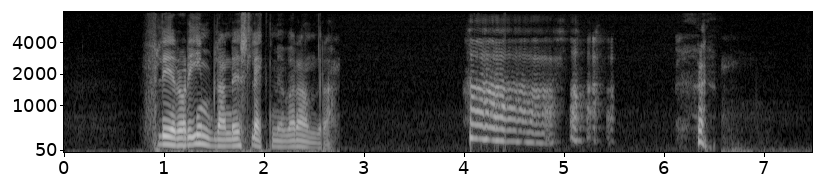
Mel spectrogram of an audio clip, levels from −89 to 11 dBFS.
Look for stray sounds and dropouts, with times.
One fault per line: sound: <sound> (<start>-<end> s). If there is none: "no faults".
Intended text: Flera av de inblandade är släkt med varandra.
sound: laugh (4.0-5.5 s)
sound: laugh (6.1-6.5 s)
